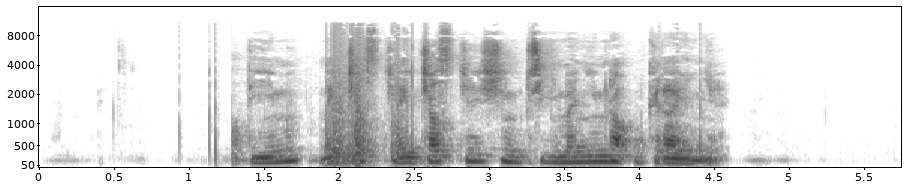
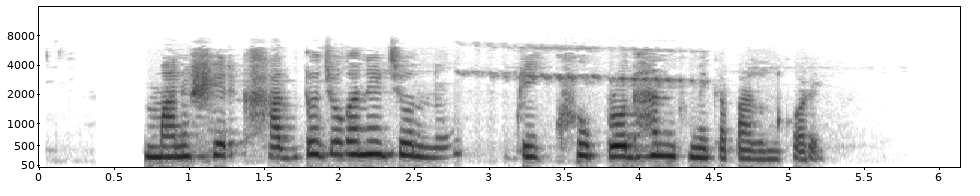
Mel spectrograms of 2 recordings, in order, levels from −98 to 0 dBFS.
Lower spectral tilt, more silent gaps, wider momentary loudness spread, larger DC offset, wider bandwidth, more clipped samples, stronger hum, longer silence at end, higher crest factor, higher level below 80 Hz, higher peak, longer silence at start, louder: second, -5 dB/octave vs -6.5 dB/octave; neither; second, 7 LU vs 12 LU; neither; first, 11.5 kHz vs 6.4 kHz; neither; neither; first, 1.2 s vs 0.9 s; about the same, 20 dB vs 18 dB; first, -58 dBFS vs -66 dBFS; second, -12 dBFS vs -2 dBFS; first, 1.3 s vs 0.7 s; second, -30 LUFS vs -18 LUFS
